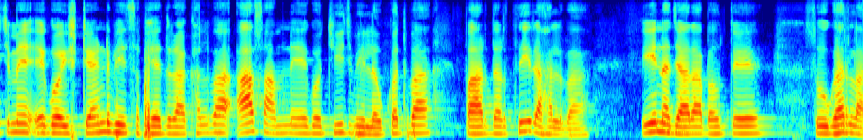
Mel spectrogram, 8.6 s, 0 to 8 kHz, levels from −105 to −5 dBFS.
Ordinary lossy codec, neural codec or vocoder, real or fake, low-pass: none; none; real; none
